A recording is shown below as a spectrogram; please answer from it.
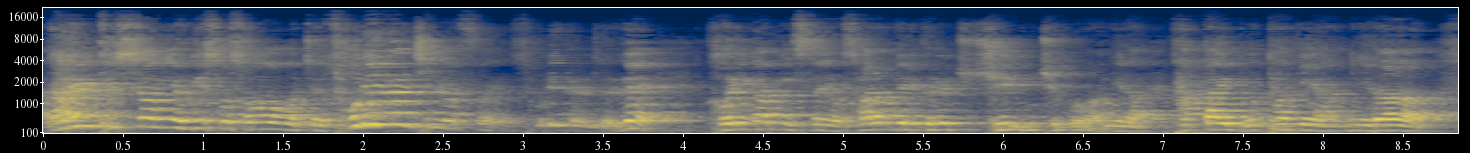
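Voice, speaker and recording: A male pastor preaches a sermon in a church sanctuary, using emphatic call-and-response questions. His voice is high-pitched with a darkish tone, and it sounds far off in a very echoey room.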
